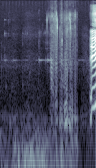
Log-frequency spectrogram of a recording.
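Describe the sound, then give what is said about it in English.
A wet gulp of water with a few quick swallowing clicks, then a sudden loud vocal outburst cuts in at the very end. “I'm going to take a gulp of my water.”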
